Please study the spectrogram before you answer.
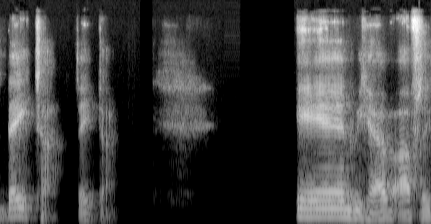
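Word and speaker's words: θ: Theta, it's pronounced theta, theta.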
